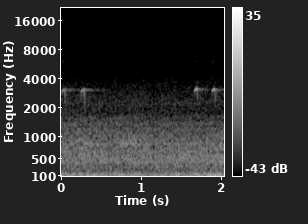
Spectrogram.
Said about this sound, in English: This could be a wild bird. Definitely a male bird. Either the decoy or the wild one.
